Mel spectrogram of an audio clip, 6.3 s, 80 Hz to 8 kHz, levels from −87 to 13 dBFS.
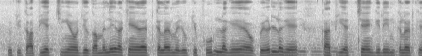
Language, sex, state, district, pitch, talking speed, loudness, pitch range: Angika, male, Bihar, Supaul, 140 Hz, 255 wpm, -22 LUFS, 135-150 Hz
